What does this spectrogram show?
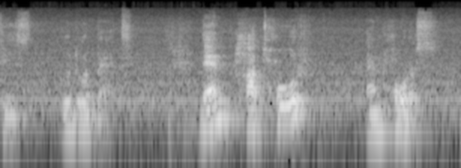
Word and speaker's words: Hathor: When you read the name here written in English letter, you pronounce Hathor. Yeah? But actually the original name, I say Hathor. Yeah? The original name is a combination of two words. Yeah? Hat, H-A-T, like hat, yeah?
